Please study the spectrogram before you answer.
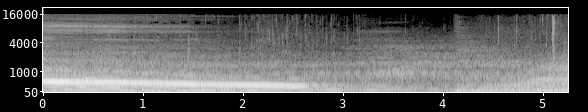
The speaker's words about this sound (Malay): Jadi bila dah dengar bunyi anjing tu, saya lari cepat-cepat.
